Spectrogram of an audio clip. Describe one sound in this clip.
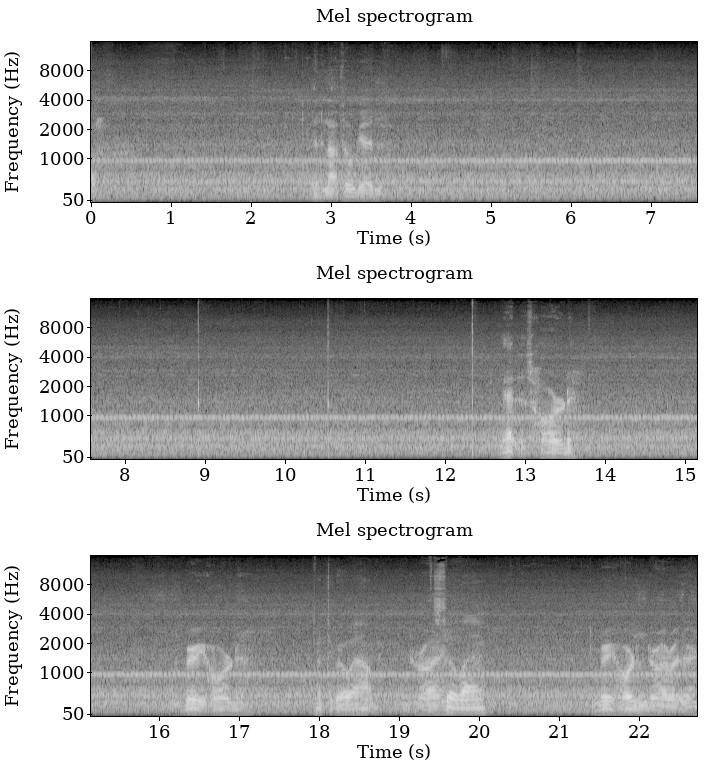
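A small metal pick scrapes softly at a toenail.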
